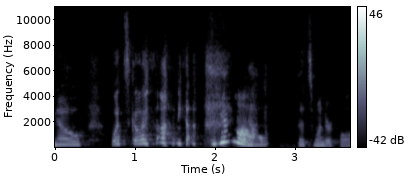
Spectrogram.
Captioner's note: laughs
